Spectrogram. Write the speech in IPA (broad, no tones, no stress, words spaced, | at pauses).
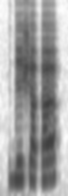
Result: deʃaʔa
